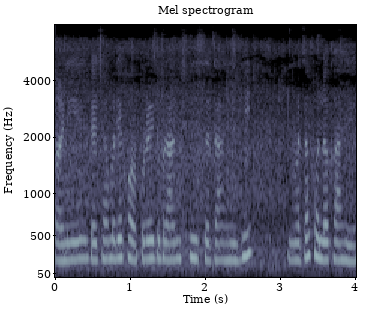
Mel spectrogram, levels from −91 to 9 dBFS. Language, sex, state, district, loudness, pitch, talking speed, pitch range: Marathi, female, Maharashtra, Pune, -32 LUFS, 215 Hz, 150 wpm, 205-225 Hz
